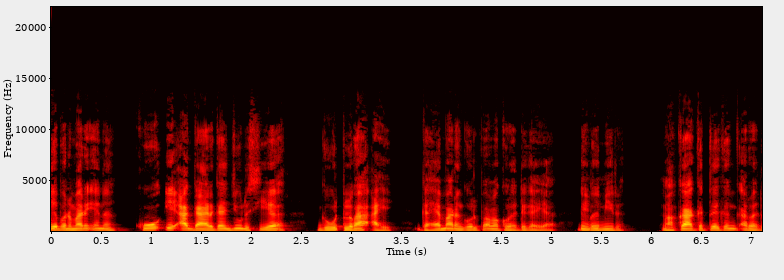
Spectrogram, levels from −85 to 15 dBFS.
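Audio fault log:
2.84–3.02 s and 5.30–5.48 s, frames out of order: two adjacent blocks of about 85 ms swap places in this speech, giving a garbled flutter.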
